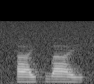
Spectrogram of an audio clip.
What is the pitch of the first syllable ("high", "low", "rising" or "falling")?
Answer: rising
